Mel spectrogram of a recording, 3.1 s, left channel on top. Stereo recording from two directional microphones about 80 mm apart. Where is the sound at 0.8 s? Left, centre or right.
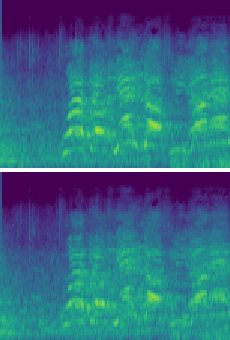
Left.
